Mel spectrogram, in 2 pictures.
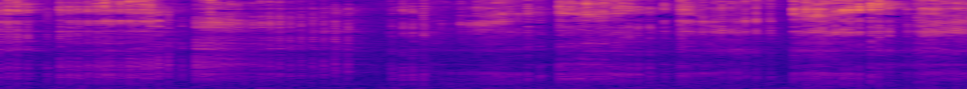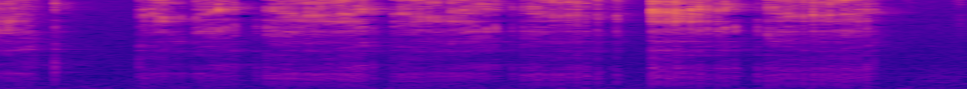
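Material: Wood.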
